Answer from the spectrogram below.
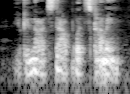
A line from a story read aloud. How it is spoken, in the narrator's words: hissed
